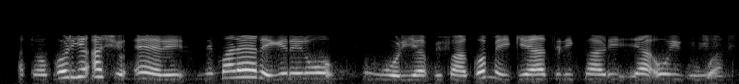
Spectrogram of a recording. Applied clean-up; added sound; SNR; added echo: neural separator model SepFormer DNS4.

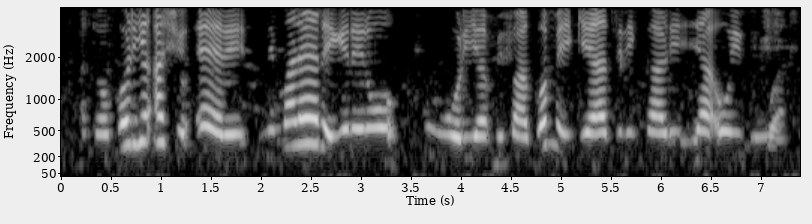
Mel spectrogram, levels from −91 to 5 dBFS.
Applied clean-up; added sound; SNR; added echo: classical method Wiener filter.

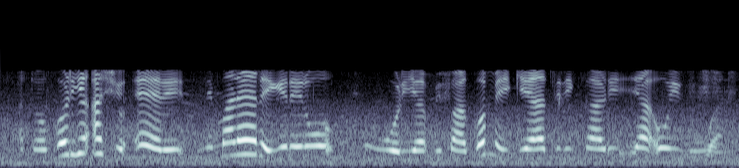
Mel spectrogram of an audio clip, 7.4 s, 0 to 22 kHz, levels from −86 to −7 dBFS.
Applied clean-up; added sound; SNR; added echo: none; Stream; 16 dB; none.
